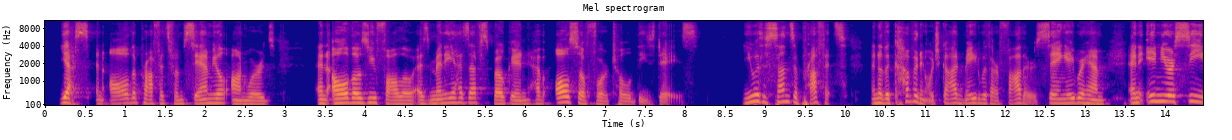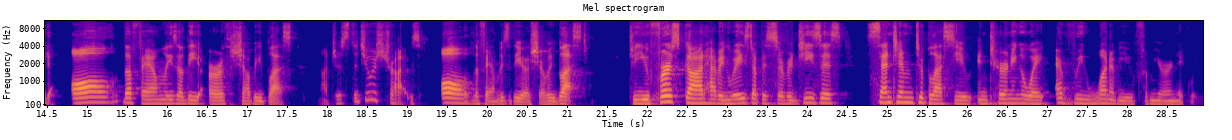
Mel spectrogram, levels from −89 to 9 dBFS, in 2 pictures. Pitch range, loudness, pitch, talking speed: 140-185 Hz, -24 LUFS, 160 Hz, 195 wpm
